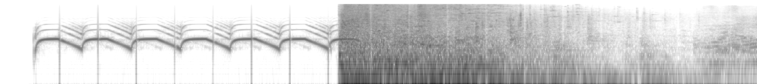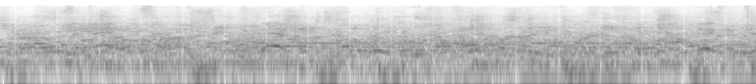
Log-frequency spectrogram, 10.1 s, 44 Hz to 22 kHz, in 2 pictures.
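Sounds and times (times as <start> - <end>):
loud crash: 2.3 - 4.8.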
